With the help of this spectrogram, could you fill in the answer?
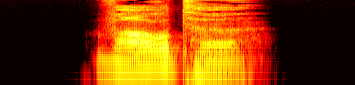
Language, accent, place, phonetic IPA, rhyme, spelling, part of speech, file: German, Germany, Berlin, [ˈvaːɐ̯tə], -aːɐ̯tə, wahrte, verb, De-wahrte.ogg
- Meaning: inflection of wahren: 1. first/third-person singular preterite 2. first/third-person singular subjunctive II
